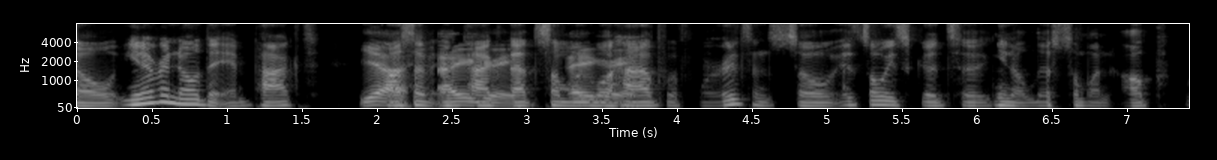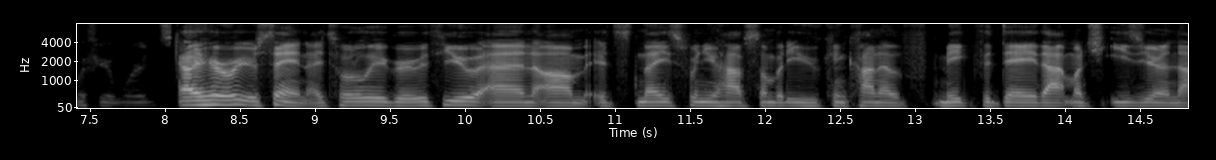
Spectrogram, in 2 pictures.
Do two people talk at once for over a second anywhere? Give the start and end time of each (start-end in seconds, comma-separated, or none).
2.0-3.8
